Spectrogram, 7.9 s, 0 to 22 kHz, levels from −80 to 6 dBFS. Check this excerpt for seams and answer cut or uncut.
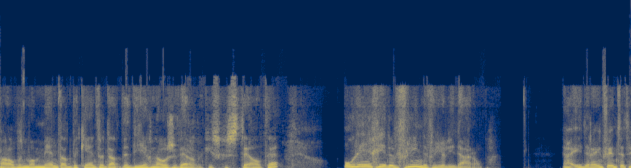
uncut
